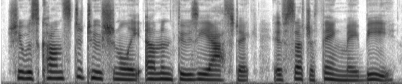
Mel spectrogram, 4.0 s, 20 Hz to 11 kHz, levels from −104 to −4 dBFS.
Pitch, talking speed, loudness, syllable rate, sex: 210 Hz, 150 wpm, -17 LUFS, 5.2 syllables/s, female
